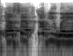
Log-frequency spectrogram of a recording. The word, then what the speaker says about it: SFWA: Oh, well, but it's important because it's SFWA, and we often make the joke that the other F is silent. I always wanted to be a member of SFWA, and it was a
